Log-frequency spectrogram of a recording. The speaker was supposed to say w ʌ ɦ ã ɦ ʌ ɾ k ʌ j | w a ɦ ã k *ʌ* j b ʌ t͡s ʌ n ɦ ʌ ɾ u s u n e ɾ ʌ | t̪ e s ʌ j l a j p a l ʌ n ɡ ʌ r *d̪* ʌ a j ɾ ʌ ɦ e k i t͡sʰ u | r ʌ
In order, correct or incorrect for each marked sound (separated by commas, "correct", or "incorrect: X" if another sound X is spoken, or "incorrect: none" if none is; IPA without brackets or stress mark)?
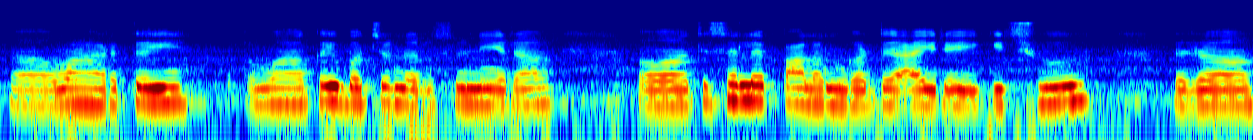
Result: correct, correct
